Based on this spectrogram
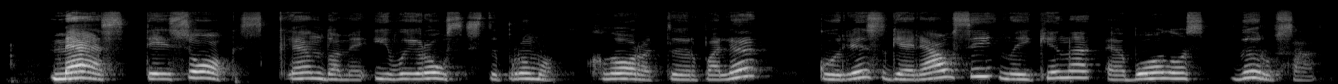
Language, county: Lithuanian, Vilnius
